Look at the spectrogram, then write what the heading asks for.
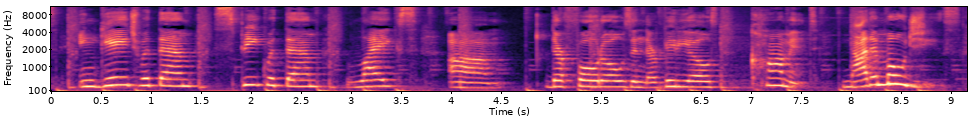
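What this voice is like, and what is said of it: American accent. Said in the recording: “the American accent, ... this is how I speak”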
